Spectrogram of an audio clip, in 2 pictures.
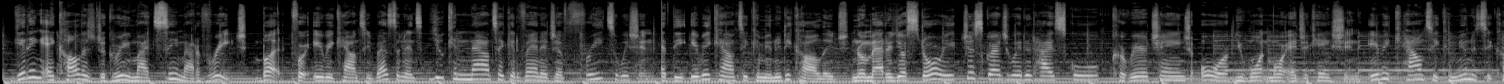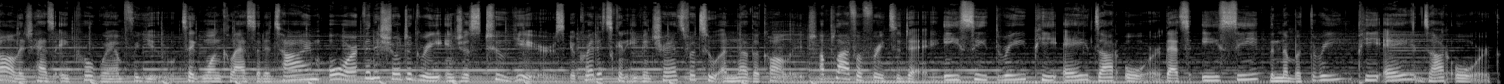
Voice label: Spot, vocal talent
